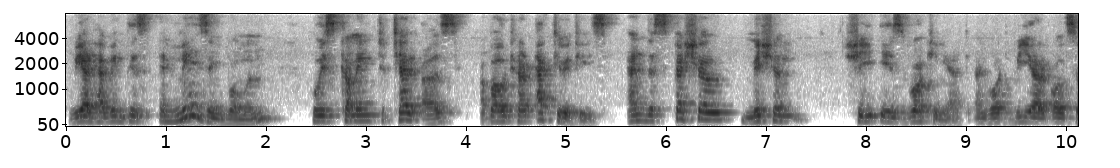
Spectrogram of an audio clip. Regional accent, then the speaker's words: India; when I was young and growing up in India

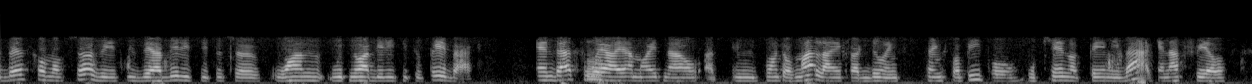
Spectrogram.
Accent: Haiti; English is a second language; because I grew up very poor in Haiti

